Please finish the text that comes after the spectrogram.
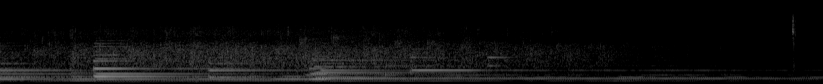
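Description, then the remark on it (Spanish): A church audience claps for the Lord during a service in a steady, dense, crackling wash of applause while sustained keyboard chords shift underneath, the clapping gradually thinning toward the end with no one speaking. “La iglesia le regala palmas al Señor.”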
